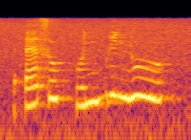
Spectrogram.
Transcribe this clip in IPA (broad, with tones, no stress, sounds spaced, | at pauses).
ʔ ɛ˩˧ s u˧ kʷ ɯ˩˧ ɲ b i˥˧ ɲ u˥˧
